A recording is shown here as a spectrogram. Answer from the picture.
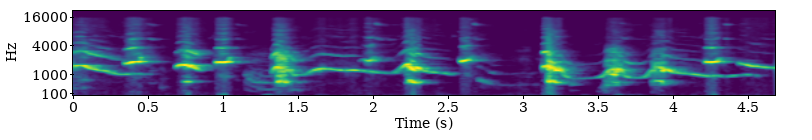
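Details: Dachshunds in a 'singing' bout: short sharp yips alternate with drawn-out, sliding howls that dip and rise, several voices overlapping in quick succession.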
